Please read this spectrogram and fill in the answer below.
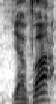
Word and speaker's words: Yahvah: de cette langue hébreu voilà donc le terme yava yava et on va voir comment on prononce cette parole yava ilshama yavashmo et nous allons voir s sens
